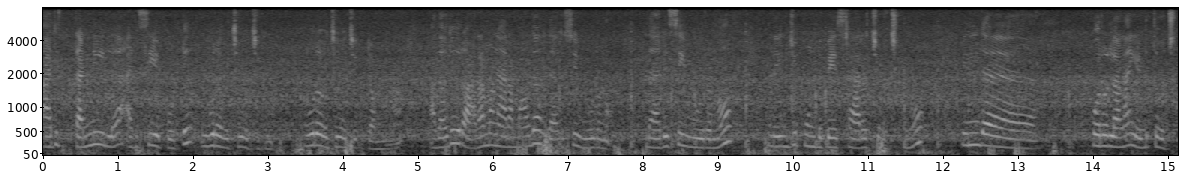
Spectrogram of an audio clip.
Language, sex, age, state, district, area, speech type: Tamil, female, 45-60, Tamil Nadu, Mayiladuthurai, rural, spontaneous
